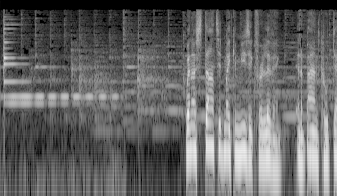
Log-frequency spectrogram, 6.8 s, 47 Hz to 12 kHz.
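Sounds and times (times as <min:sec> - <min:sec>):
old meat cleaver struck sharply and ringing: 0:00.0 - 0:02.2
speech: 0:03.7 - 0:06.7.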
